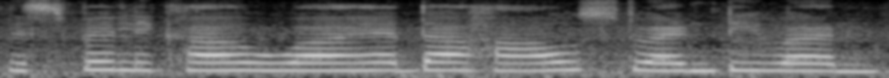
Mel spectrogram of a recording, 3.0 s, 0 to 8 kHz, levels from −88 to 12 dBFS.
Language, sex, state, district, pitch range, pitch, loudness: Hindi, female, Uttar Pradesh, Lucknow, 290-305 Hz, 300 Hz, -12 LUFS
